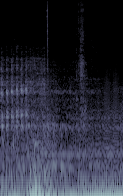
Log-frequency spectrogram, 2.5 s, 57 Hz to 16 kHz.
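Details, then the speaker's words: VW Fox 1.4 naturally aspirated petrol engine, owned six years, idling with bonnet open and no noise-reduction cover; low, smooth, quiet even hum with no knocks or ticks, no oil burning. Normal idle. "can you hear it it's a very silent engine and it's it runs very very smooth no oil burning very cheap to run"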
